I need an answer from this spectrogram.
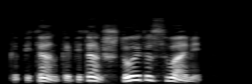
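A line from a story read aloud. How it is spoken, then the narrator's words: Frightened exclamation. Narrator (Russian): воскликнул Щевинский почти в испуге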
